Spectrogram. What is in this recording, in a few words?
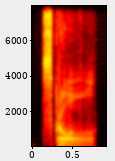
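"scrawl", British English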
